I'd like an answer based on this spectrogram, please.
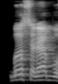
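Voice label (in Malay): "berserabut", Malay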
